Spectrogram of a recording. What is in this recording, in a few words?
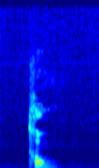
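"tùhng", Cantonese; and; with; 同; tung4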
